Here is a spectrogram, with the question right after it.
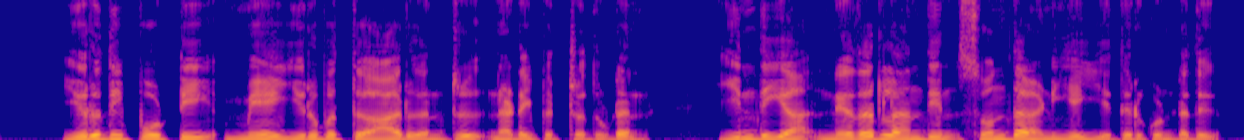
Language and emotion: Tamil, neutral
